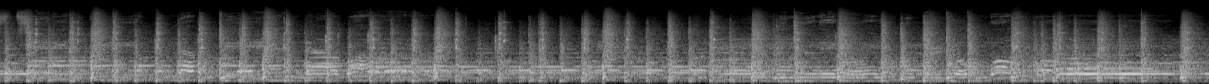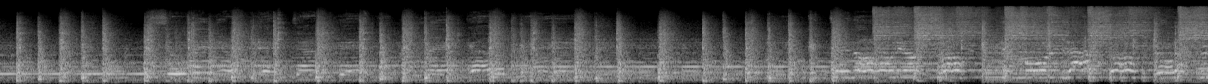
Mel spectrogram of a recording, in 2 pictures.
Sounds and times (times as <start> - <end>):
Bass drum: 0.0 - 24.1
Drum kit: 0.0 - 24.1.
